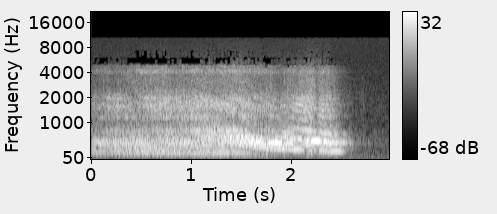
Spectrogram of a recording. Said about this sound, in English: a sleek, streamlined Beechcraft biplane, its powerful engine drumming smoothly, holds a northwesterly course for Lakeville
